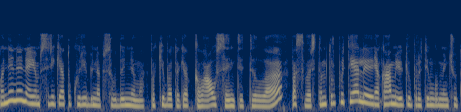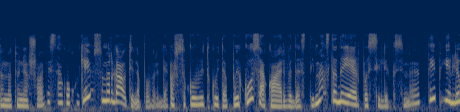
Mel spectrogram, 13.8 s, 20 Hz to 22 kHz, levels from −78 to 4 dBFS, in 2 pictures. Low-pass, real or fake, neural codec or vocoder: 7.2 kHz; real; none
